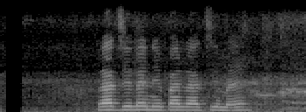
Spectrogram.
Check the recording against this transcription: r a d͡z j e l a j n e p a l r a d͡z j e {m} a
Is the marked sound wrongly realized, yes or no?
no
